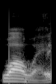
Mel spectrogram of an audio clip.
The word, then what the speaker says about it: Huawei: this by the way is it Hui wuwei Huawei Huawei that's right like which controls 30%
